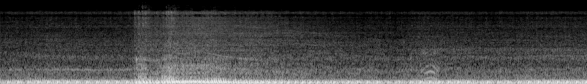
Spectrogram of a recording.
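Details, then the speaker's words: Damaged motorcycle at Copart auction with damaged forks and front-end damage: even low idle thump with a quick clean throttle blip rising and settling smoothly; runs and sounds good, normal idle and rev. "Well, she runs. Sounds good too, I ain't gonna lie."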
